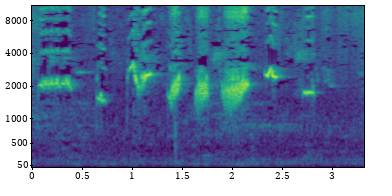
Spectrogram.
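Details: Jamstrok-style song of a greater green leafbird: a held whistle followed by loud, harsh rasping notes and short slurred chirps, irregularly spaced.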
